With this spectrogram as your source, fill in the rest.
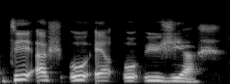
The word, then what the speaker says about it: thorough: Bon, T-H-O-R-O-U-G-H. Voilà, j'imagine que comme on ne prononce pas le G-H, ce serait follow.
